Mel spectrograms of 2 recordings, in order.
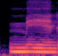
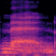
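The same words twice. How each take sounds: First: The vowel is said with a Dallas accent. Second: The vowel is said with a standard accent. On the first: "people in Dallas, they say like" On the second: "instead of"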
